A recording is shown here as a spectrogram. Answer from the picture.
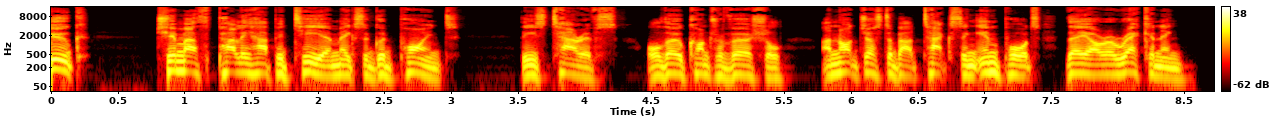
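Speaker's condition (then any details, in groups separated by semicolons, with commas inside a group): No condition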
